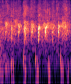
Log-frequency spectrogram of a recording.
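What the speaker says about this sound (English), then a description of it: "can we do one more round of applause for that amazing ceremony that we saw?" Audience applause at a Young Innovators panel event, a short stretch of steady scattered clapping at moderate distance, fairly faint.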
